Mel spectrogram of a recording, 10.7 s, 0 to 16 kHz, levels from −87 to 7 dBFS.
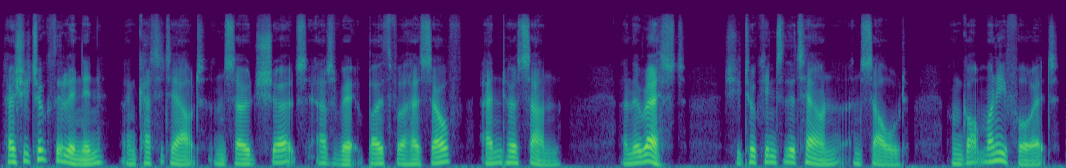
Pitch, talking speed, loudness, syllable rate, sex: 115 Hz, 200 wpm, -21 LUFS, 4.7 syllables/s, male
